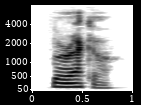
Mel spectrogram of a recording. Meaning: 1. A Latin American percussion instrument consisting of a hollow-gourd rattle containing pebbles or beans and often played in pairs, as a rhythm instrument 2. Breasts
- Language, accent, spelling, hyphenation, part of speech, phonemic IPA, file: English, Australia, maraca, ma‧ra‧ca, noun, /məˈɹæ.kə/, En-au-maraca.ogg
